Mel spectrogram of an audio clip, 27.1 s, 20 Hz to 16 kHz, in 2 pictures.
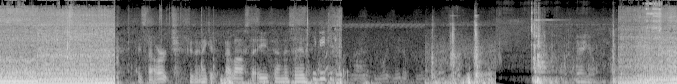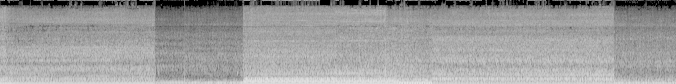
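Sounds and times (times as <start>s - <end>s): sawmill engine running: 0.0s - 2.4s, 12.4s - 27.0s.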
